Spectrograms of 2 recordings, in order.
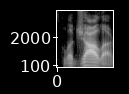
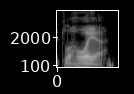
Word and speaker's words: La Jolla: and and and and I know how to pronounce this La Jala right I'm sure you get that all the time instead La Jolla but I mean you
